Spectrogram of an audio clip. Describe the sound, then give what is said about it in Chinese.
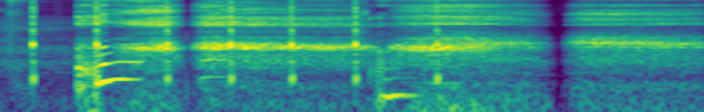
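Heavy, deep breathing with gasps for air, as a person pants to recover. It comes as a series of wheezy, rasping inhalations and exhalations with short pauses between them. There are no spoken words. “好了好了，大口大口的喘气，逐渐让自己恢复到正常的状态吧。”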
